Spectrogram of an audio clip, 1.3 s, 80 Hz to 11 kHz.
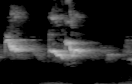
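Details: Brief burst of Oriental white-eye song from 25 January 2022: two thin, high, slurred phrases in quick succession, followed by a faint trailing note.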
